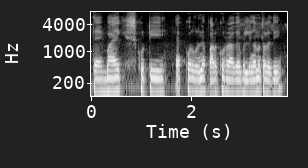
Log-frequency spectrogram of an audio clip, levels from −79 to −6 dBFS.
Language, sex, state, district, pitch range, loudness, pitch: Chakma, male, Tripura, Dhalai, 120-130 Hz, -16 LUFS, 125 Hz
